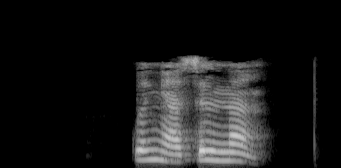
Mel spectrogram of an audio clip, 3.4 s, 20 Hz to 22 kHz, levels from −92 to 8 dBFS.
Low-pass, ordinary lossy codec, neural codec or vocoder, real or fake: 5.4 kHz; AAC, 32 kbps; none; real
